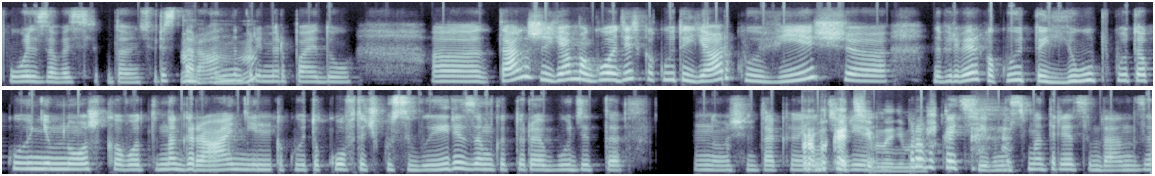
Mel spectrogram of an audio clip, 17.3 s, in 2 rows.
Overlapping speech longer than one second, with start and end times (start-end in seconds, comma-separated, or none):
14.6-15.8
